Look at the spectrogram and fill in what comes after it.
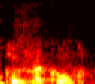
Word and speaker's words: Kesako: Ce nouvel album s'appelle Kesako, j'espère que je le prononce correctement. – Kesako, oui, c'est ça.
